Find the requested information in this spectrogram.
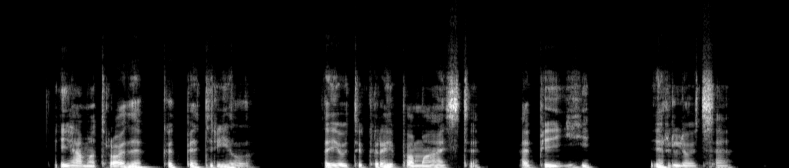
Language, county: Lithuanian, Telšiai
